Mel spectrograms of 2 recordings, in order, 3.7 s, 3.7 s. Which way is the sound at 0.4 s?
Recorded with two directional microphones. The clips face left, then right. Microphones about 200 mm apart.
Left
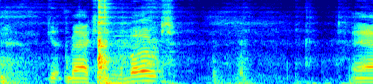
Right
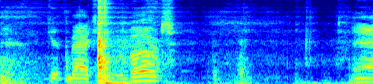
20° left (ahead or behind).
